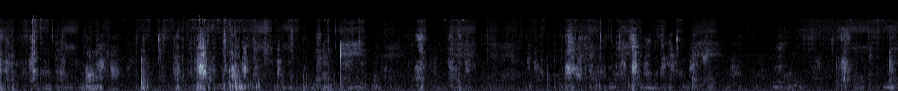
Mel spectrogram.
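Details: A dog gives short, scattered yips and whimpering bursts, loudest around the fourth and twelfth seconds, separated by quieter stretches over a low background hiss.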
